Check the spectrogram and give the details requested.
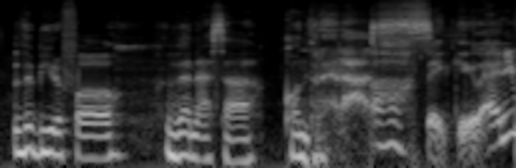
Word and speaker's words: Contreras: social media this year like the beautiful Vanessa conas oh thank you and you pronounced my last name like properly serious contas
